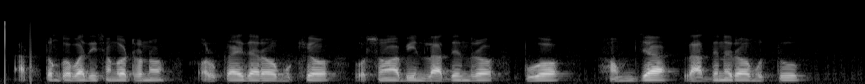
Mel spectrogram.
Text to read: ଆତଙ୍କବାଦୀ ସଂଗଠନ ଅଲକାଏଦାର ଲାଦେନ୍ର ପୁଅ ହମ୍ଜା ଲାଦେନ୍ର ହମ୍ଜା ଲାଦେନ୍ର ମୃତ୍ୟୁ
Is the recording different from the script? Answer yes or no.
yes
